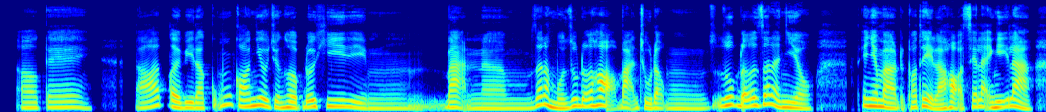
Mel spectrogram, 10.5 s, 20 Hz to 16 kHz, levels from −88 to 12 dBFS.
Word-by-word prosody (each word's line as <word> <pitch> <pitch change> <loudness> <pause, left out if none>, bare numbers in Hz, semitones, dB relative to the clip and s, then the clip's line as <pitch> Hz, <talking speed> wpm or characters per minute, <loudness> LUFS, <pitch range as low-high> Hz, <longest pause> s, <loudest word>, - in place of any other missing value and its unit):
Ô 175 0 -3
kê. 185 0 -4 0.5
Đó, 190 +7 -2
bởi 190 -3 +3
vì 175 +1 +1
là 165 - 0
cũng 245 - -5
có 215 -5 +1
nhiều 235 0 +4
trường 190 -3 0
hợp 180 -1 +2
đôi 200 +2 +2
khi 215 0 0
thì 180 -6 -1 0.8
bạn, 175 -5 -2
ờm, 150 0 -4
rất 260 - +1
là 275 - +3
muốn 160 -7 +4
giúp 225 +8 +1
đỡ 225 0 +1
họ, 250 +1 +3
bạn 175 -2 -3
chủ 165 -1 -2
động 155 -1 -3 0.4
gi - - -13
giúp 255 +3 +3
đỡ 230 +2 +3
rất 285 +4 0
là 260 - +2
nhiều. 170 -6 +2 0.5
Thế 235 - +2
nhưng 225 -2 +7
mà 170 -5 +4
có 185 - -2
thể 215 0 +3
là 140 -1 +1
họ 175 +2 +1
sẽ 205 - -4
lại 205 -4 0
nghĩ 185 +3 +3
là 205 -10 +2
185 Hz, 240 wpm, -23 LUFS, 165-220 Hz, 0.8 s, nhưng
